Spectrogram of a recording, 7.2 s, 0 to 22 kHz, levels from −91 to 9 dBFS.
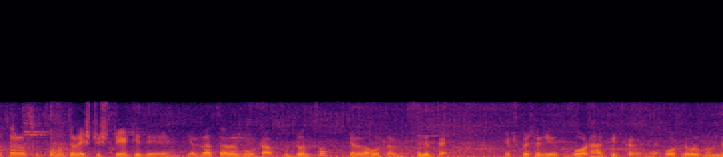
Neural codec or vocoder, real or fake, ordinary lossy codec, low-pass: none; real; none; none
